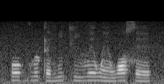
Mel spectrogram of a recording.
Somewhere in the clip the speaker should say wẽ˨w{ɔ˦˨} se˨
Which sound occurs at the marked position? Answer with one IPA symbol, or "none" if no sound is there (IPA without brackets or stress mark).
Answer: ɔ˦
